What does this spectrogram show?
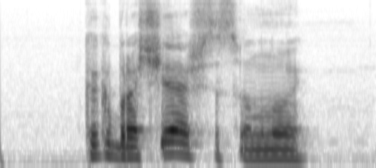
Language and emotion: Russian, angry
